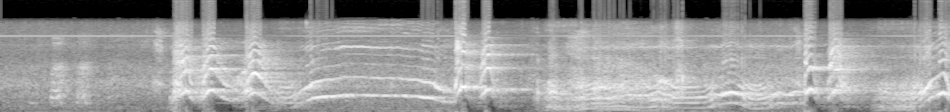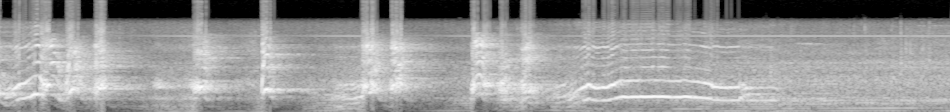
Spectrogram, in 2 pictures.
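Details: Lady and her female puppy Ursa trading vocal 'conversation': drawn-out, wavering howl-like moans that rise and fall, near the start and again toward the end, broken up by quick yips and clipped barks.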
